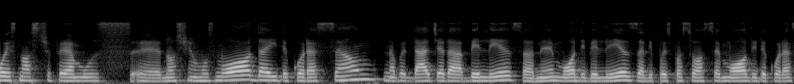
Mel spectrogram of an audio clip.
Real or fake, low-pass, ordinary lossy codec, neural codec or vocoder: fake; 7.2 kHz; none; codec, 16 kHz, 0.9 kbps, LongCat-Audio-Codec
